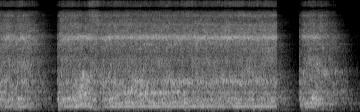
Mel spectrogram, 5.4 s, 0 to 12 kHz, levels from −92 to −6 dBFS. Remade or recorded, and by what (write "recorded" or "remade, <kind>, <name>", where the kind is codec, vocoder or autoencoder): remade, codec, HILCodec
